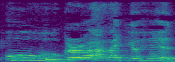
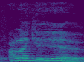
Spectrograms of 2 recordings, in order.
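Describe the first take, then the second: First: Put-on bubbly girlfriend compliment; girly compliment. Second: Said in the usual way. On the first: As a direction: gush like a girlfriend. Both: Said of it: "I don't have a feminine ass voice".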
